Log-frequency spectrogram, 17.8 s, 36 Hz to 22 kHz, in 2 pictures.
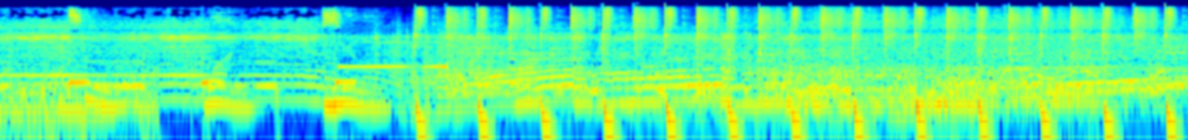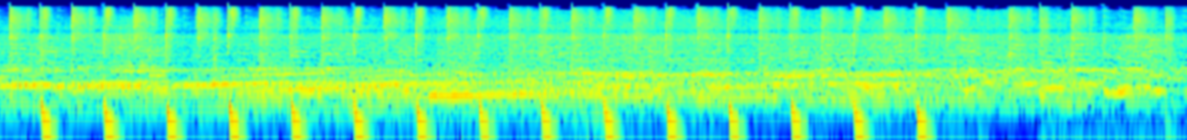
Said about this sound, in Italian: Senti, Formula 1, motori di una volta, i V12, i V10, non ci sono più, ora sono tutti ibridi.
